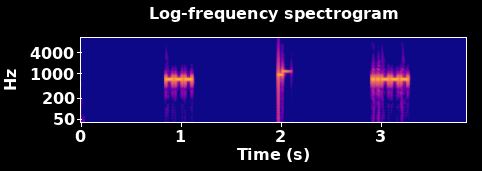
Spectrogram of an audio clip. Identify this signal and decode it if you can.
Morse code, heard as a keyed tone, about 54 wpm, 700 Hz. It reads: O 2
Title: Single Character (Letter:Number:Punctuation:Prosign) 50wpm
